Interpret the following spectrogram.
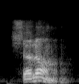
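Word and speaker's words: שלום: notes if you want shalom note the stress the large the capital letters are where the word is stressed it's shalom i want a new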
